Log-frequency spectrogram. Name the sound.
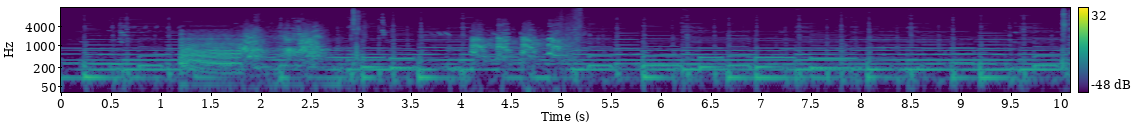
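dog barking in video game Battle Brothers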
